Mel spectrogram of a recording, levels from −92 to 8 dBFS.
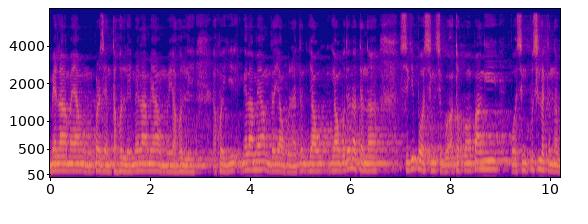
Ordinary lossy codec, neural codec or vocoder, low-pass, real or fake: none; none; 7.2 kHz; real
